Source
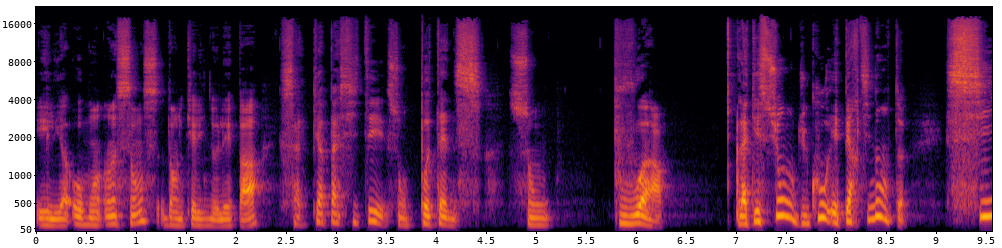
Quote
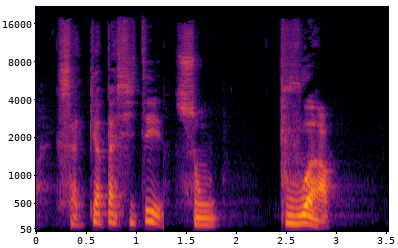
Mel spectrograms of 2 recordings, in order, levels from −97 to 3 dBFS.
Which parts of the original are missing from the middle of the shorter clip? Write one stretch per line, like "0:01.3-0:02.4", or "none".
0:03.5-0:04.6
